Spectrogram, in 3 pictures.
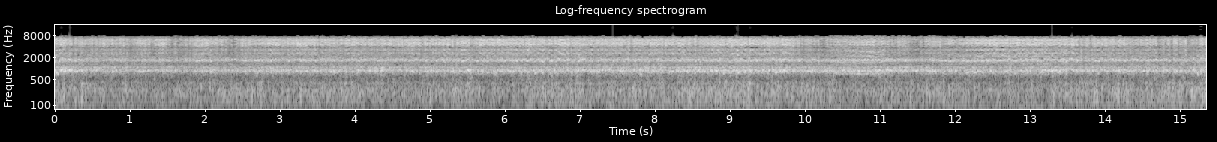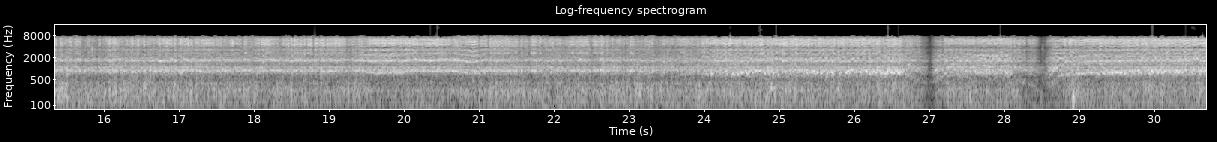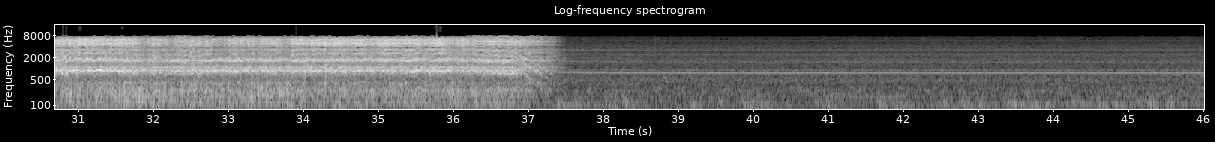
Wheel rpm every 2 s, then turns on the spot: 230, 230, 230, 230, 240, 220, 220, 230, 230, 230, 220, 230, 200, 150, 130, 220, 220, 230, 130, 0, 0, 0, 0.
none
